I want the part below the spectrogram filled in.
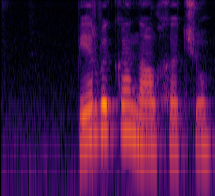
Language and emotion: Russian, neutral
